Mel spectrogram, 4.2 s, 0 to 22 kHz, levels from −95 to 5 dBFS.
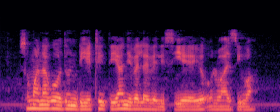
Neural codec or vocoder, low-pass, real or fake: none; 7.2 kHz; real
